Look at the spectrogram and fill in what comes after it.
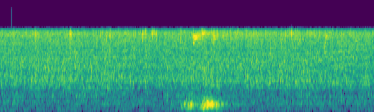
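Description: Steady rain falling, a faint even hiss, with one brief low sound about halfway through.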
